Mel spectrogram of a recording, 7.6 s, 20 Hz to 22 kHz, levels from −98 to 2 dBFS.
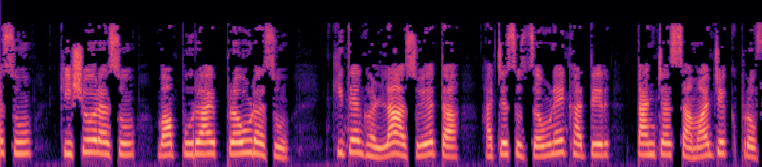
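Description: MP3 compression runs throughout the speech. Nothing remains above 13.1 kHz, and plainly audible watery, swirly smearing, which fits a bitrate around 32 kbps, likely comes from a bit-starved encoder cutting the treble and dropping weak frequency lines frame by frame.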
